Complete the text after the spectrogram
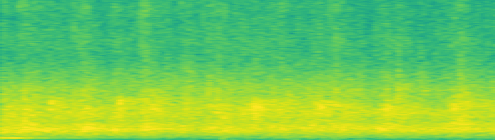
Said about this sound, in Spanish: Vamos, denle el aplauso fuerte.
